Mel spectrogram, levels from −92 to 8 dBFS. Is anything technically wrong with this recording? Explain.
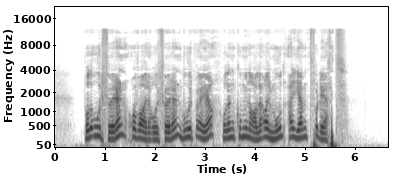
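Yes. The whole recording carries heavy damage that likely comes from HE-AAC compression. Nothing is present above about 12.3 kHz. The codec keeps only the lower spectrum. It fakes the treble by copying lower bands upward and shaping them with a coarse envelope. That synthetic top end does not match the real harmonics. So s sounds come out gritty, metallic or lisping, which fits a very low bitrate near 16 kbps.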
